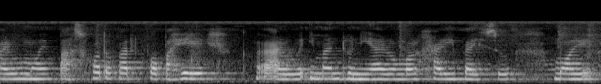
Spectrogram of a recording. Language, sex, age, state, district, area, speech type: Assamese, female, 60+, Assam, Nagaon, rural, spontaneous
